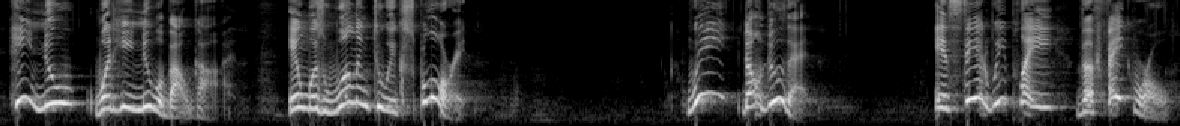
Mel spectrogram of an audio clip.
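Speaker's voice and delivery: ordinary talk, nothing marked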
